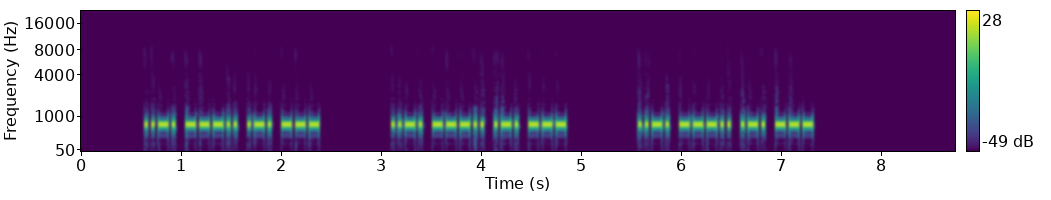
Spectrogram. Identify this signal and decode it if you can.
Morse code, heard as a keyed tone, about 36 wpm, 700 Hz. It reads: F8RO F8RO F8RO
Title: DXCC-100 Call Signs - 4 Characters - Repeated 3x - 35wpm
